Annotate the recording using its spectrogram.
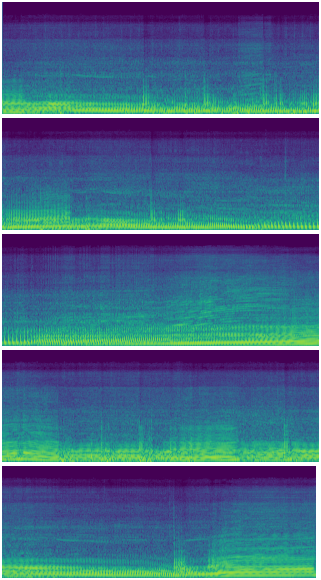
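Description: A motorcycle engine runs loudly close by, its pitch rising and falling as it speeds up and slows down.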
